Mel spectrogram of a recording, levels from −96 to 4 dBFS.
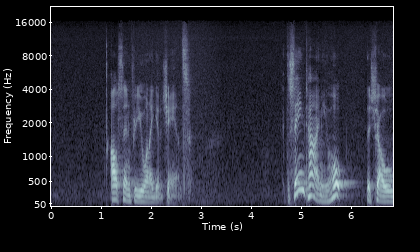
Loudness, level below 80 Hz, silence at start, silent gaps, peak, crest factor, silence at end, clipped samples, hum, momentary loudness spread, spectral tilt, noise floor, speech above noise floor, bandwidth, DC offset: -24 LUFS; -70 dBFS; 1.1 s; none; -6 dBFS; 20 dB; 0 s; under 0.1%; none; 13 LU; -4.5 dB/octave; -60 dBFS; 36 dB; 16.5 kHz; under 0.1%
